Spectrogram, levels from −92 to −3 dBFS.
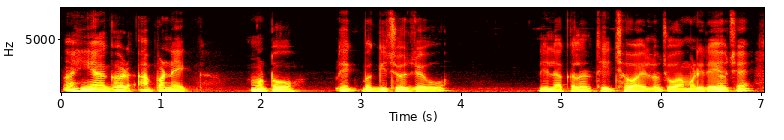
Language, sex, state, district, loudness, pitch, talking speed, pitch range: Gujarati, male, Gujarat, Valsad, -15 LUFS, 110 Hz, 135 wpm, 105-120 Hz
